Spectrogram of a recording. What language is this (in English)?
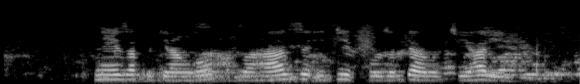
Kinyarwanda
